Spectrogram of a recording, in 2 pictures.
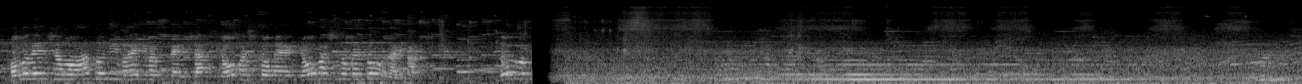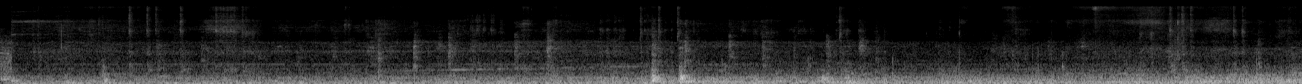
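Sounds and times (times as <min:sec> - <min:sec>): train rumble: 0:05.5 - 0:26.0.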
